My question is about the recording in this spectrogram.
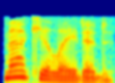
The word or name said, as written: maculated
